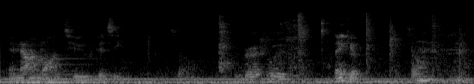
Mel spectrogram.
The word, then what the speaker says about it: Physi: So this is Physi, pronounced Physi.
